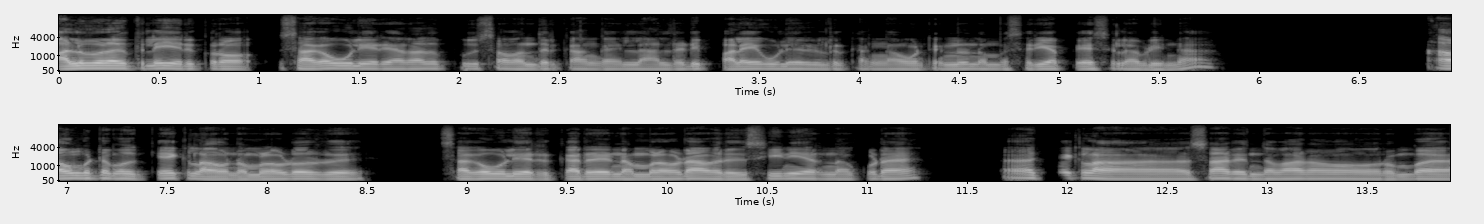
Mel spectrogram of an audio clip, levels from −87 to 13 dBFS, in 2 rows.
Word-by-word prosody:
அலுவலகத்திலேயே 135 0 +6
இருக்றோம். 115 -2 -1 0.2
சக 120 +1 +4
ஊழியர் 125 -3 +1
யாராவது 120 +1 -1
புதுசா 120 0 -6
வந்துருக்காங்க. 110 -1 -4
இல்ல, 110 - -4
ஆல்ரெடி 110 +3 -4
பழைய 115 +3 +2
ஊழியர்கள் 115 -2 -3
இருக்காங்க. 105 +1 -8
அவங்கட்ட 105 0 -4
இன்னும் 110 +1 -2
நம்ம 105 -1 -7
சரியா 115 +1 +1
பேசல 110 -1 -2
அப்படீன்னா 95 - -4 1.3
அவங்கட்ட 130 -2 +3
கேட்கலாம். 135 -5 +3
அவ 105 - +1
நம்மளோட 110 +3 +1
ஒரு 110 0 +1 0.5
சக 120 0 +2
ஊழியர் 120 -3 +2
இருக்காரு, 115 +3 +1
நம்மள 110 +1 +1
விட 120 - +3
அவரு 110 -2 0
சீனியர்ன்னா 125 -4 -1
கூட 120 0 -1 0.6
அ - - -3 0.2
கேட்கலாம், 130 -7 +2 0.3
சார்! 130 -1 +3
இந்த 115 0 -2
வாரம் 120 0 +1 0.2
ரொம்ப 110 +2 -1
115 Hz, 160 wpm, -23 LUFS, 110-125 Hz, 1.3 s, அலுவலகத்திலேயே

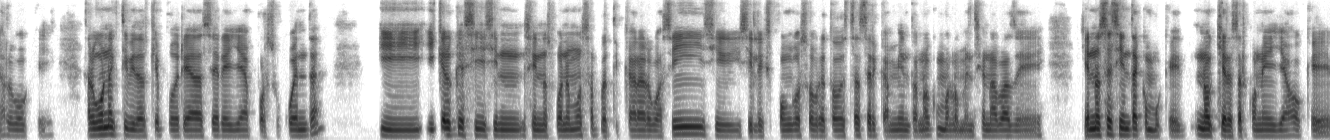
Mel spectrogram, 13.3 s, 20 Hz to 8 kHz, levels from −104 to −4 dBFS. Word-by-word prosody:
algo 125 -2 -7
que 130 - -19 0.3
alguna 145 +4 +5
actividad 120 -4 -1
que - - -6
podría 120 -1 +1
hacer 125 +1 -1
ella 120 0 0
por - - -8
su - - -14
cuenta. 125 - -1 0.5
Y 120 -1 +2
y 125 - 0
creo 140 - +6
que 150 - +1
si 130 -2 0
sin 120 -1 -1
si 125 - +1
nos 120 -1 -3
ponemos 125 +1 -1
a - - -6
platicar 120 +1 -4
algo 120 -1 0
así, 155 +3 +2
si 115 -4 -4
si 120 - -2
le 115 - -3
expongo 120 +1 -4
sobre 120 -1 -3
todo 120 +1 -2
este 125 +2 -3
acercamiento, 120 -2 -3
¿no?, - - -3
como - - -2
lo - - -4
mencionabas, 120 - -2
de - - -7 0.4
que - - +5
no 135 +1 +8
se 150 +3 +5
sienta 140 -1 +5
como 120 -1 -3
que 115 - -5
no 130 -2 +5
quiero - - +6
estar - - -1
con 125 -1 -3
ella 120 0 -1
o - - -5
que 65 +2 -3
120 Hz, 225 wpm, -25 LUFS, 120-130 Hz, 0.5 s, no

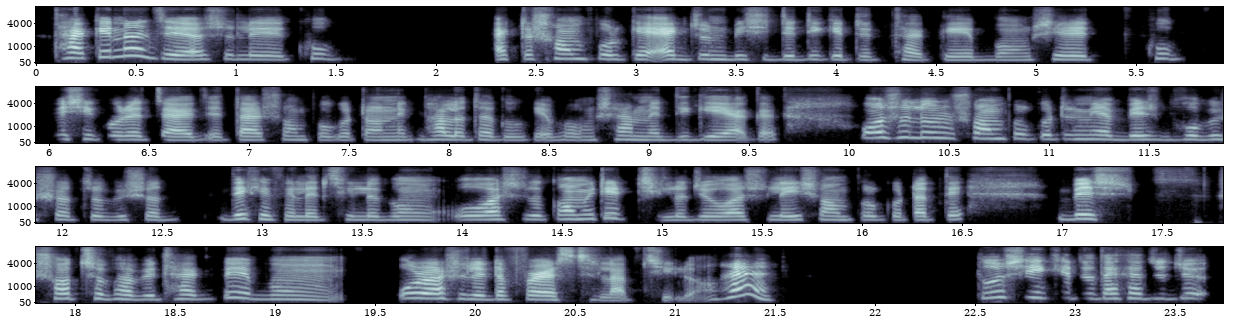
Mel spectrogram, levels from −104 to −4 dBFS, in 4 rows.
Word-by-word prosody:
থাকে 315 +3 +9
না? - - +7 0.2
যে - - +3 0.2
আসলে 245 -1 -6 0.2
খুব 280 -2 -14 0.9
একটা 255 - -5
সম্পর্কে 255 -3 -4 0.2
একজন 245 +1 -7
বেশি 230 -1 -3
dedicated 220 -2 -4
থাকে 205 -1 -4
এবং 200 0 -14 0.2
সে 230 - -6 0.4
খুব 285 -1 -14 0.4
বেশি 255 0 +3
করে 220 0 +2
চায় 190 - +4
যে - - -6
তার 205 -1 +2
সম্পর্কটা 200 -2 -13
অনেক 200 0 -8
ভালো 225 -1 -1
থাকুক 195 -3 -10
এবং 195 0 -18 0.2
সামনের 210 -3 -6
দিকেই 200 -1 0
আগাক। - - -10 0.4
ও - - -10
আসলে 340 0 -2
ওর 320 - -6
সম্পর্কটা 275 -3 -5
নিয়ে 240 -2 0
বেশ 220 0 +2
ভবিষ্যৎ-টবিষ্যৎ 215 -2 -8 0.3
দেখে 255 -2 +3
ফেলেছিল 205 +1 -4
এবং 210 +1 -8 0.3
ও - - -5
আসলে 230 0 -6
commited 260 +3 +2
ছিল 190 - -4
যে, - - -2
ও - - -3
আসলে 210 0 -4
এই 215 - -2
সম্পর্কটাতে 210 0 -4 0.6
বেশ 260 -1 +10 0.7
স্বচ্ছভাবে 265 -5 -1
থাকবে 255 +4 -2
এবং 240 0 -8 0.6
ওর 305 - +1
আসলে 265 -4 0
এটা 230 0 -1
1st 220 -2 +8 0.2
লাভ - - -1
ছিল। - - -8 0.2
হ্যাঁ? - - +9 1.1
তো 310 - -4 0.2
সেইক্ষেত্রে 310 -4 +4
দেখা 290 +1 0
যায় 280 - -1
যে 295 - 0
230 Hz, 155 wpm, -25 LUFS, 210-265 Hz, 1.1 s, বেশ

